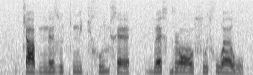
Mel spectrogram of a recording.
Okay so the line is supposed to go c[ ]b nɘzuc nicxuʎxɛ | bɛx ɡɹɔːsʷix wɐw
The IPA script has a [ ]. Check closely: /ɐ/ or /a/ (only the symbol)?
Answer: a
